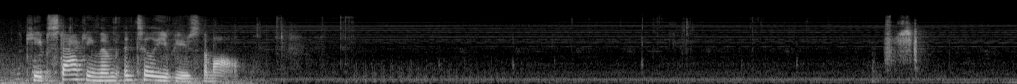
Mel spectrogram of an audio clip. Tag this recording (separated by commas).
Speech, kid speaking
